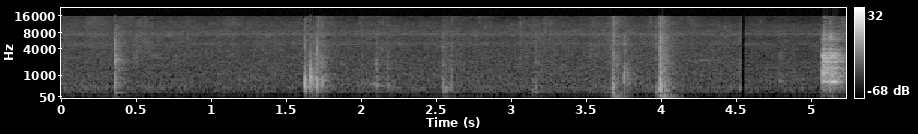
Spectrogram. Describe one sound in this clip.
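A plastic lid clicks onto a plastic tub.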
